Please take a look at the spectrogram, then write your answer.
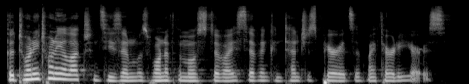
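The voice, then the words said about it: Hoarse, strained voice. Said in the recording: “I lost my voice”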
